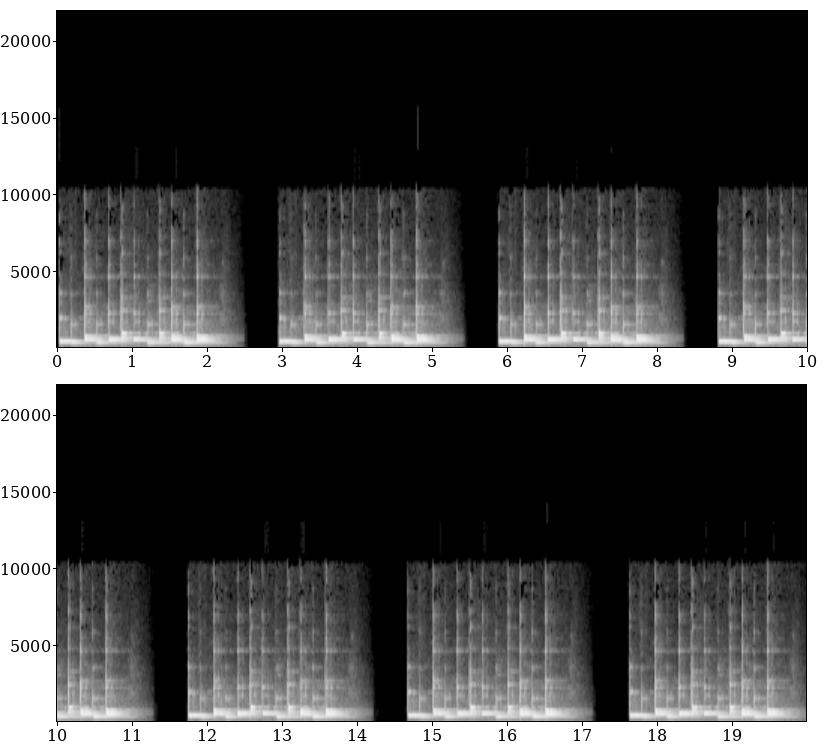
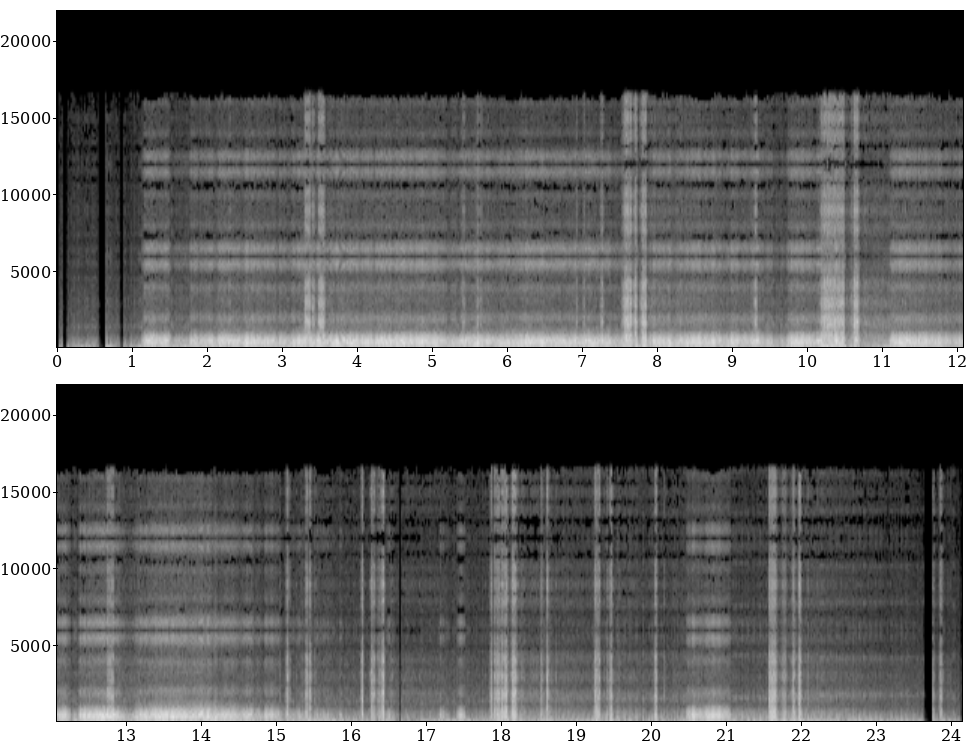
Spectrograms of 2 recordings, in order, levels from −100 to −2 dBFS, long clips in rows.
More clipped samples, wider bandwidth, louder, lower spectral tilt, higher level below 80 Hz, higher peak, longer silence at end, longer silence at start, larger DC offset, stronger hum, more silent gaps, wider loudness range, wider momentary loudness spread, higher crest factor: neither; second, 10 kHz vs 17 kHz; first, -15 LUFS vs -22 LUFS; second, -4 dB/octave vs -5.5 dB/octave; second, -50 dBFS vs -36 dBFS; first, 0 dBFS vs -6 dBFS; about the same, 0.1 s vs 0 s; about the same, 0.05 s vs 0 s; neither; neither; first, 2.54-2.94 s, 5.47-5.85 s, 8.39-8.80 s, 11.34-11.73 s, 14.27-14.65 s, 17.18-17.61 s vs 23.70-23.74 s; second, 0 LU vs 8 LU; second, 7 LU vs 17 LU; about the same, 16 dB vs 16 dB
